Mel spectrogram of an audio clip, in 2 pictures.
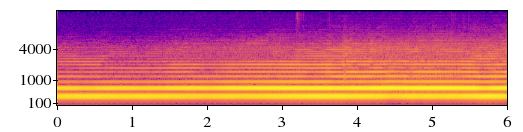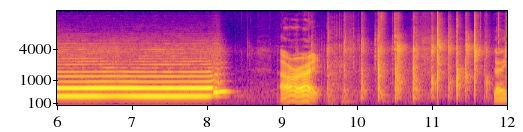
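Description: Shofar sounding one long, loud blast on a single steady note rich in overtones, which breaks upward briefly as it ends about eight seconds in. After a short pause, hands clap repeatedly near the end.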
